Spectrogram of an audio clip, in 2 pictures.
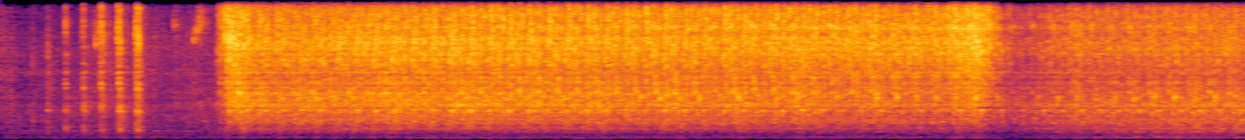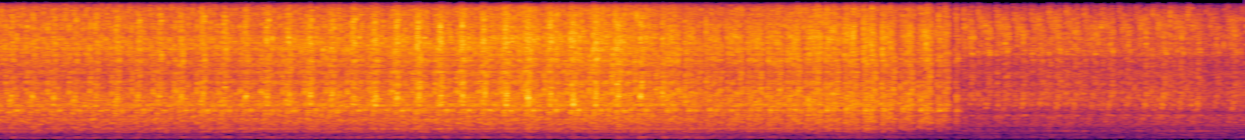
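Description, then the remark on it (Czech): A lathe turns a stem on a mandrel for metal spinning, so it can be clamped in a universal chuck; it runs steadily with a dense, hissing metallic whir and a fast rhythmic chatter, pausing briefly near the start and again around five seconds before starting up again; no one speaks. “No a abych ho dokázal pevně upnout a nevyletělo to při tom kovotlačení, tak na něm napřed osoustružím takovou stopku, která se zasune hluboko do té univerzální hlavičky a pevně se připevní a teprve potom budu obrábět dál.”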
